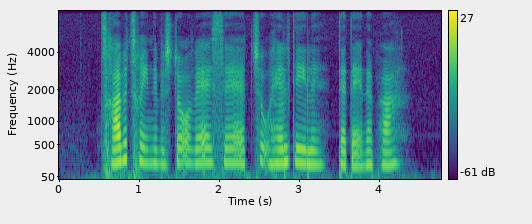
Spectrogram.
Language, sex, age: Danish, female, 42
